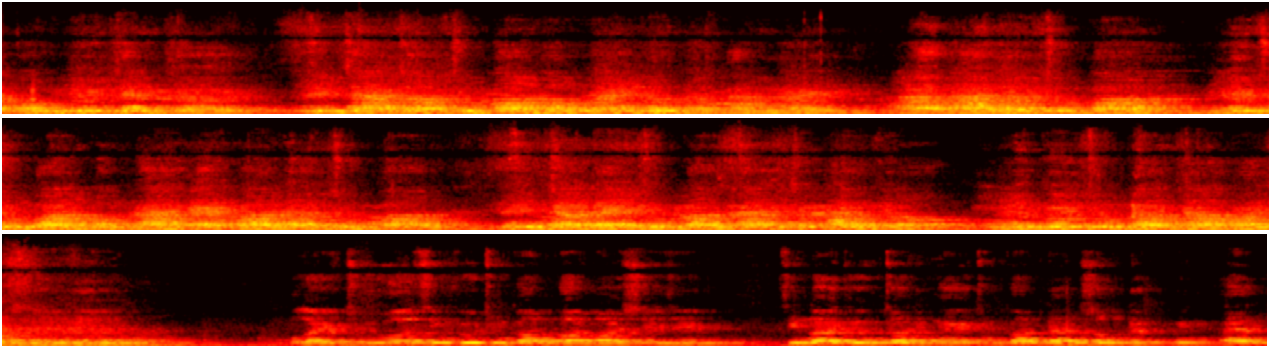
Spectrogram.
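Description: A man chants a prayer through a loudspeaker in a large echoing hall.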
